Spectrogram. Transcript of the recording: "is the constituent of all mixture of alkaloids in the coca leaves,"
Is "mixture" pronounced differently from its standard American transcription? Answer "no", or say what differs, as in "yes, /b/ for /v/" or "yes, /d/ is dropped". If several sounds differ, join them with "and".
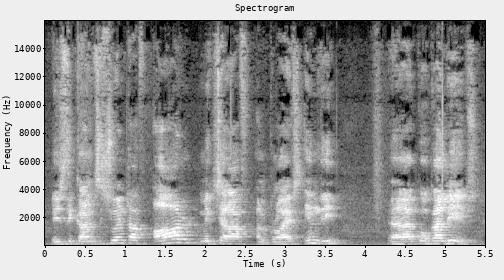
yes, /s/ is dropped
